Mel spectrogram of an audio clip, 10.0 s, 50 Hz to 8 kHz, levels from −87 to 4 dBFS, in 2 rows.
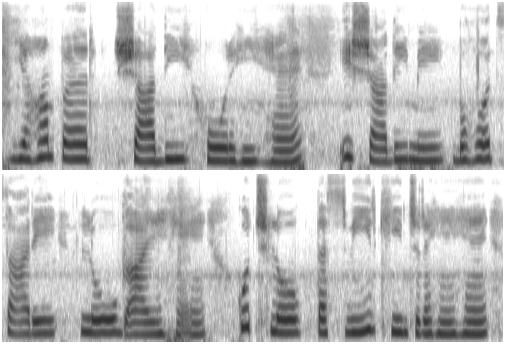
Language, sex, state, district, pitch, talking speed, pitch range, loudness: Hindi, female, Uttar Pradesh, Jalaun, 230 Hz, 120 wpm, 215-255 Hz, -21 LUFS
